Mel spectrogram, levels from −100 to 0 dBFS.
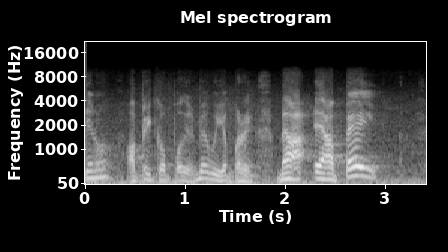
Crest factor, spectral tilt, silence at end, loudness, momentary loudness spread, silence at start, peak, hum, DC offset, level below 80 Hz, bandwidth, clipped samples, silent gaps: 14 dB; -8.5 dB/octave; 0 s; -18 LUFS; 10 LU; 0 s; -4 dBFS; none; under 0.1%; -36 dBFS; 7.6 kHz; under 0.1%; none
